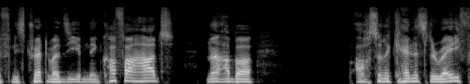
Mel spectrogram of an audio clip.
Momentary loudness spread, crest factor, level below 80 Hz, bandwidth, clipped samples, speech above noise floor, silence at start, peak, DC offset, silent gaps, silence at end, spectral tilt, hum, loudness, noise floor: 9 LU; 18 dB; -52 dBFS; 15.5 kHz; under 0.1%; 71 dB; 0 s; -2 dBFS; under 0.1%; 2.97-3.48 s; 0 s; -5.5 dB/octave; none; -19 LUFS; -89 dBFS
